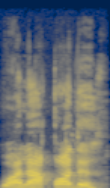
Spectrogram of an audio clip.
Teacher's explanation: دال کو قلقلہ کرنا ہے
